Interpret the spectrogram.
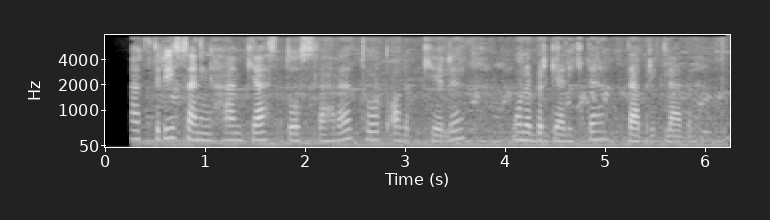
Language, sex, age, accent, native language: Uzbek, female, 40-49, Xorazm, Uzbek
